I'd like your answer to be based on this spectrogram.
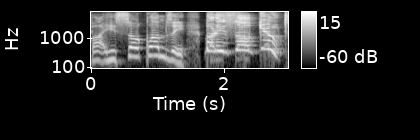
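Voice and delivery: mock shrill, very high squealing scream, climbing up. Retelling a story, acting out Samantha after she hangs up: imitating Samantha screaming. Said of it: "she screams".

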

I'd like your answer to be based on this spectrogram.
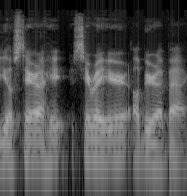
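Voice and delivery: ordinary talk, nothing marked

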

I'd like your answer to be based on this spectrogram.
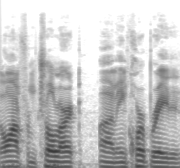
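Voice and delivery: ordinary delivery

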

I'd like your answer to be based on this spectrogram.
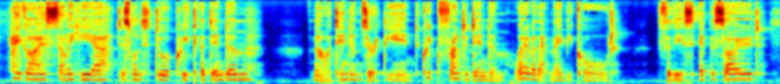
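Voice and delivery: hushed whisper. Recording a quick note from a hospital bedside, whispering. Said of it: "Sorry for the whispering".

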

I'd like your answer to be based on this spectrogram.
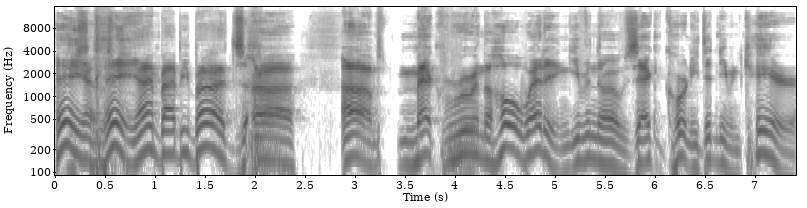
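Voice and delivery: high, loud, very slow, hesitant, froggy, puppet-like drawl. Doing an impression after being asked for Bobby Buds: Bobby Buds impression, Kermit-like. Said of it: "It's kind of a Kermit kind of a".

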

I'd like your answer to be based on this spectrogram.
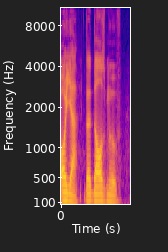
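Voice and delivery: normal talking voice

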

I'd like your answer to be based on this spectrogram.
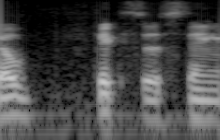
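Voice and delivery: normal talking voice

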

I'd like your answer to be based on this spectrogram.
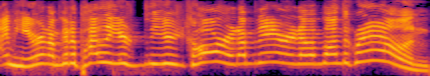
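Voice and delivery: put-on very high, old anime dub style voice. Imitating a dubbed anime character matching Japanese syllables: Speed Racer voice. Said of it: "speed racer voice".

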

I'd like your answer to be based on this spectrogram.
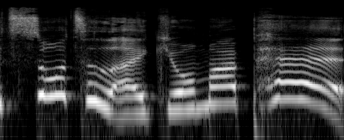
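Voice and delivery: very high-pitched fake British accent. Comparing someone to a pet in a put-on British accent. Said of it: "Sorry, my British accent is not good".

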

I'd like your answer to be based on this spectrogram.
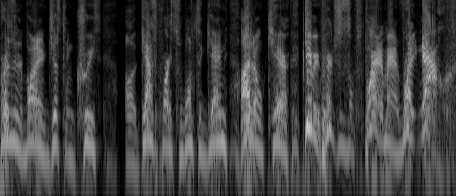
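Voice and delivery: very high, very loud, shrill and booming yelling. Talking about a Spider-Man movie, acting out the newspaper editor, J. Jonah Jameson impression. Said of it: "I want to do my best impression".

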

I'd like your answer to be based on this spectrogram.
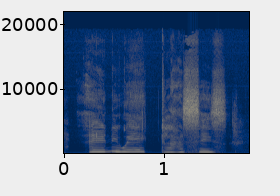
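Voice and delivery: very high-pitched, teasing put-on voice. Showing how Drea talks, correcting a first try: Drea impression. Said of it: "Drea talks like this".

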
